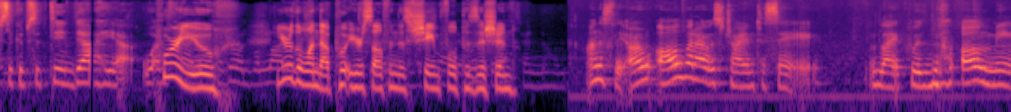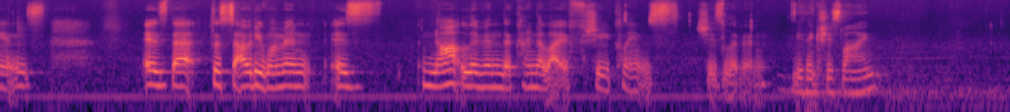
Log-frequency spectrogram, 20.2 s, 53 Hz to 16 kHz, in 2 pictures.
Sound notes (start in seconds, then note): 3.4 speaking foreign language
